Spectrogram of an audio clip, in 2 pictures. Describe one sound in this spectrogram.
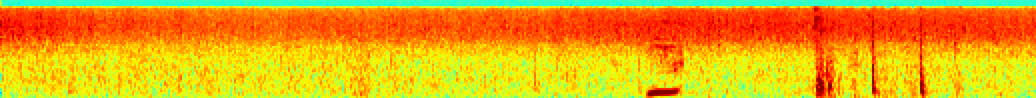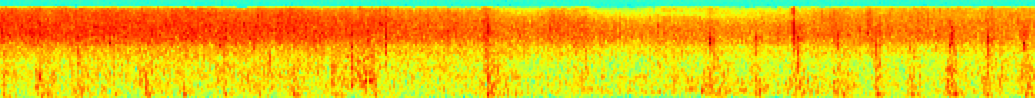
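Footsteps crunch through grass and leaves.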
